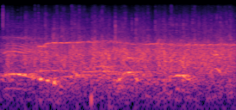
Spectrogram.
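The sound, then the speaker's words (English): A large audience, some standing, applauds Palmer Luckey steadily, dense clapping with a few cheers and whistles riding on top, loud and sustained throughout. “We've got even some standing applause here.”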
